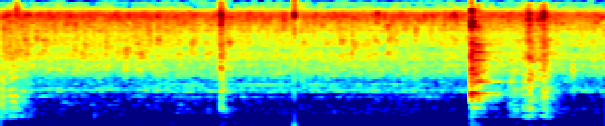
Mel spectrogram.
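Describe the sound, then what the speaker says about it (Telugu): Ginger garlic paste and salt fry in a pan, giving a steady close hiss and sizzle with a few sharp spatula clicks and stirring scrapes, and no talking. "ఇందులో అల్లం వెల్లుల్లి పేస్ట్ వేసుకుంటున్నాను"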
